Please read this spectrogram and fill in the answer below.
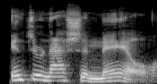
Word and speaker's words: Internationale: set was a cb700 Internationale and I say it like that because it wasn't spelled International it spelled like a i l e at the end so I guess it's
